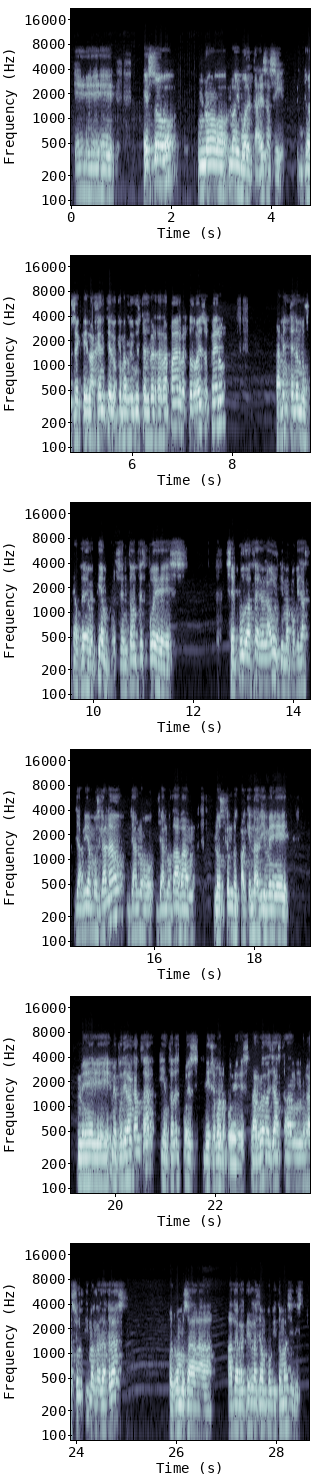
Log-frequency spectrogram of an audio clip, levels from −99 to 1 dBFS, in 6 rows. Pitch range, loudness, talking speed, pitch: 120-150 Hz, -18 LUFS, 180 wpm, 130 Hz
